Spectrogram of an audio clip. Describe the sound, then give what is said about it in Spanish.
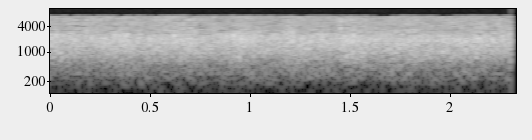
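Applause for a group of track-and-field athletes and their coaches as they are announced at an event: a dense, even wash of clapping that holds at a steady, fairly loud level from start to end. “El aplauso para ellos.”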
